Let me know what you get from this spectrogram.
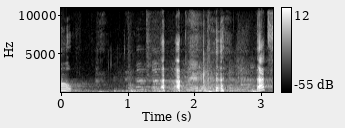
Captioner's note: laughter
